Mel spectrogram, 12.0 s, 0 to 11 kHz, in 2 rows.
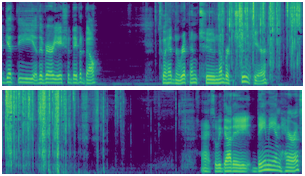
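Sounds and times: wrapper and cards rustling: 4.1 - 8.6
foil wrapper ripped and crinkled: 4.3 - 8.5.

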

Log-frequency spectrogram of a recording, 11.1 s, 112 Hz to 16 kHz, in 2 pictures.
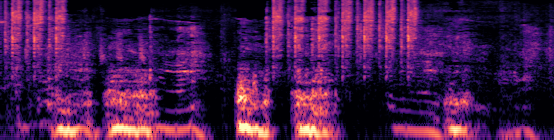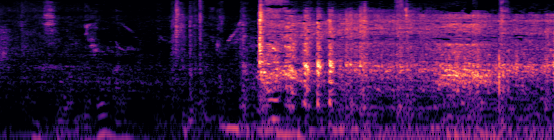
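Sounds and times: low rumble: 7.0 - 11.0
vehicle engine running: 7.2 - 11.0.

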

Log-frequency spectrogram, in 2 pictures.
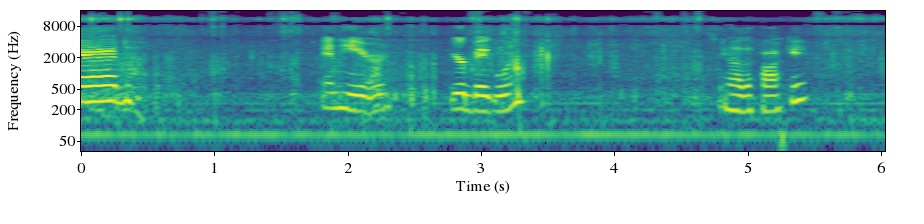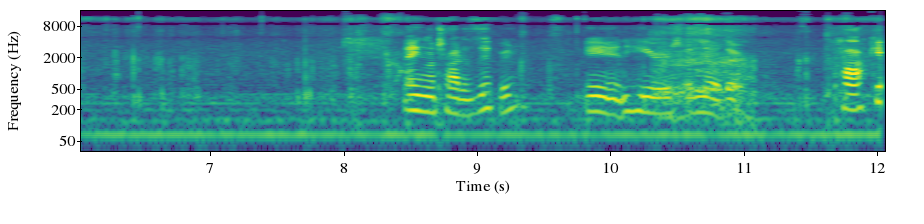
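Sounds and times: zipper pulls clicking: 0.0 - 4.9, 9.4 - 12.0
handbag rustling: 0.0 - 12.0
low steady hum: 0.0 - 12.0.

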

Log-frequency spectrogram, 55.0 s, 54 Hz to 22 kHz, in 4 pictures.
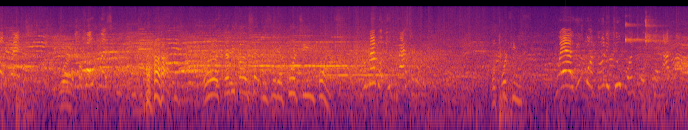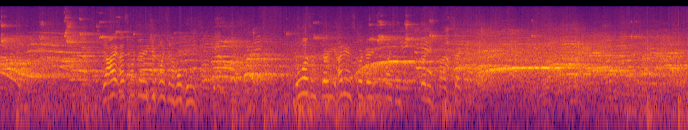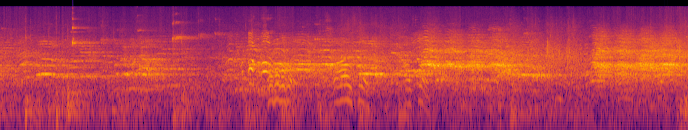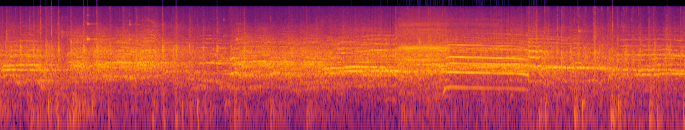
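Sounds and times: voices calling out: 0.0 - 53.5.

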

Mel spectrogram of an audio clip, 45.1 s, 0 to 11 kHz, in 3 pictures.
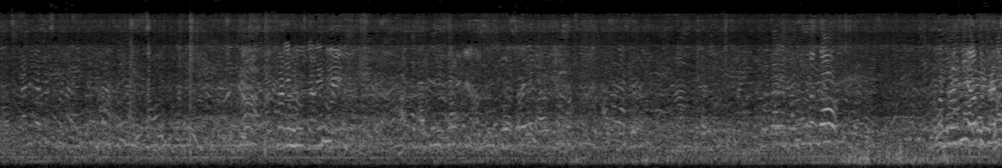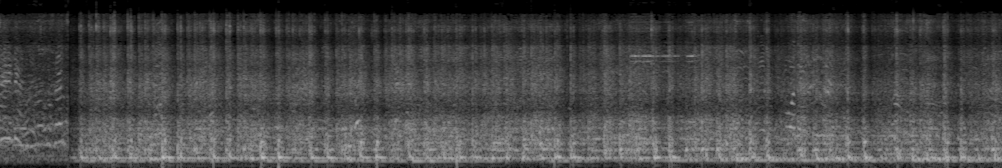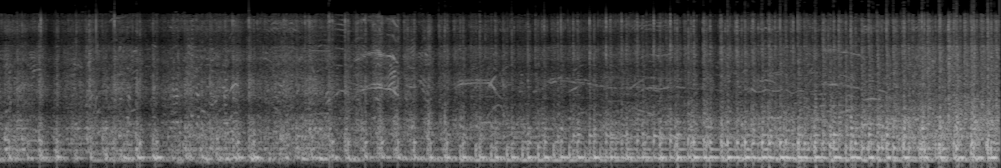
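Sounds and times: crowd voices: 0.0 - 45.0
loud music with drum beat: 16.1 - 45.0.

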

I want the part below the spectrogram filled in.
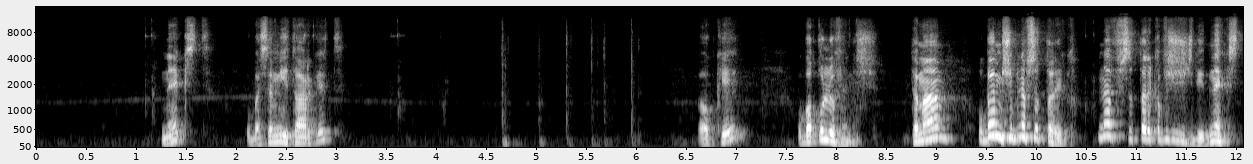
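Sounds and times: keyboard keystrokes: 4.6 - 6.1.

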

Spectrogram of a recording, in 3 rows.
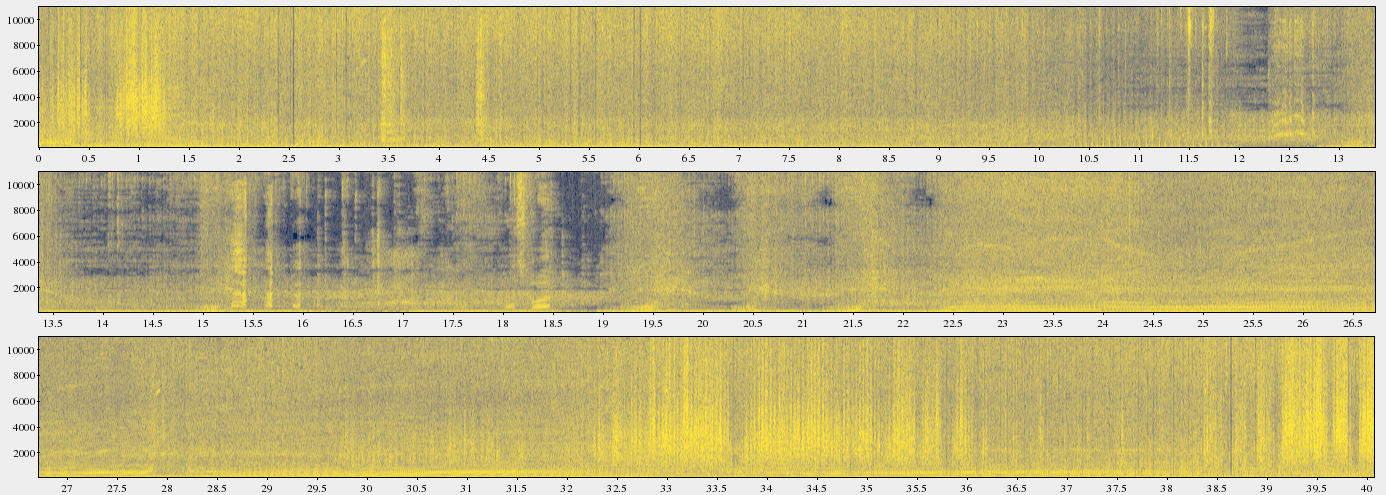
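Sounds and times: motorcycle engine accelerating: 0.0 - 40.0
wind buffeting microphone: 0.0 - 40.0.

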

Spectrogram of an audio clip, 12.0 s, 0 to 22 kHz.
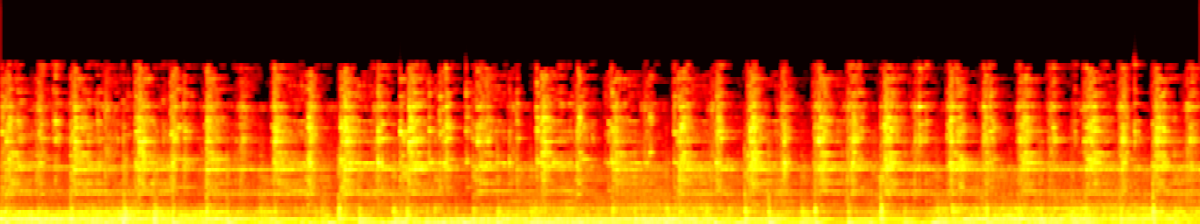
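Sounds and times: men singing devotional song: 0.0 - 12.0.

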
